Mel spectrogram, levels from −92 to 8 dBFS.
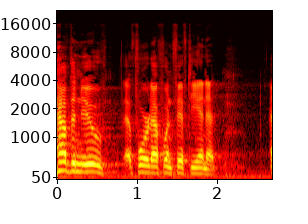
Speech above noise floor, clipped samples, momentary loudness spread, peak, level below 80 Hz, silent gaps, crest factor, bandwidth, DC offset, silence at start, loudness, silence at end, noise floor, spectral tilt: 32 dB; under 0.1%; 12 LU; 0 dBFS; -50 dBFS; none; 16 dB; 10.5 kHz; under 0.1%; 0 s; -17 LUFS; 0 s; -48 dBFS; -6.5 dB/octave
